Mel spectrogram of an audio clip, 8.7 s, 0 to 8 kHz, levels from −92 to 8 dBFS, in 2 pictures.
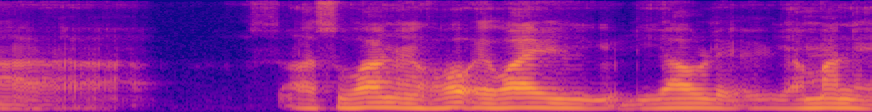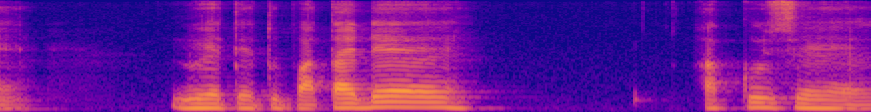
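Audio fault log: No faults are present; the speech has come through a WebRTC call path using the G.722 codec at 64 kbps, so its content stops at 8 kHz, the top of that codec's wideband range.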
